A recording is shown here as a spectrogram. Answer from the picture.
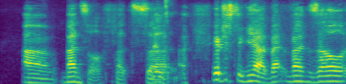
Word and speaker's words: Menzel: Yeah, Menzel. It's a like a German name, and if it's Menzel, that's the way that the Jewish people pronounce it, like Idina Menzel. But I'm just a plain old Menzel.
